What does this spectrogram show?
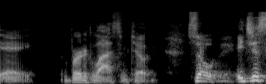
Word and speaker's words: asymptote: a vertical asymptote and I know it looks like asymptote but that p is silent and it's not an asymptote it's an asymptote my wife always gets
